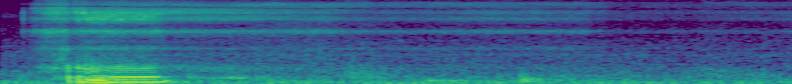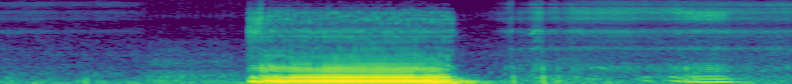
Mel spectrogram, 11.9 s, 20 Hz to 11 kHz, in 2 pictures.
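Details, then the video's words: American Staffordshire Terrier, described as snoring louder than a washing machine on spin: one loud, deep, rumbling snore lasting about a second and a half, with softer snoring breaths before and after in a quiet room. "4 Минуты собачьего храпа | Храп | Стаффорд | Стаффордширский Терьер"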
